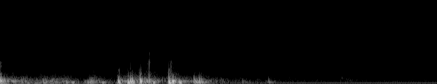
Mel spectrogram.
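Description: Microphone handling noise: dull thumps and rubbing as a handheld microphone is gripped and moved in its stand clip, a sharp bump at the start and a second cluster of knocks about a second in, then quiet.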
